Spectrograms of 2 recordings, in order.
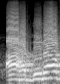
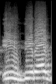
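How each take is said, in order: First: The word begins with an 'a' vowel. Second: The word begins with an 'i' vowel. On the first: The speaker calls it wrong. "आहदिना पढ़ देना" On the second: The speaker calls it right. "इहदिना की जगह पर"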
